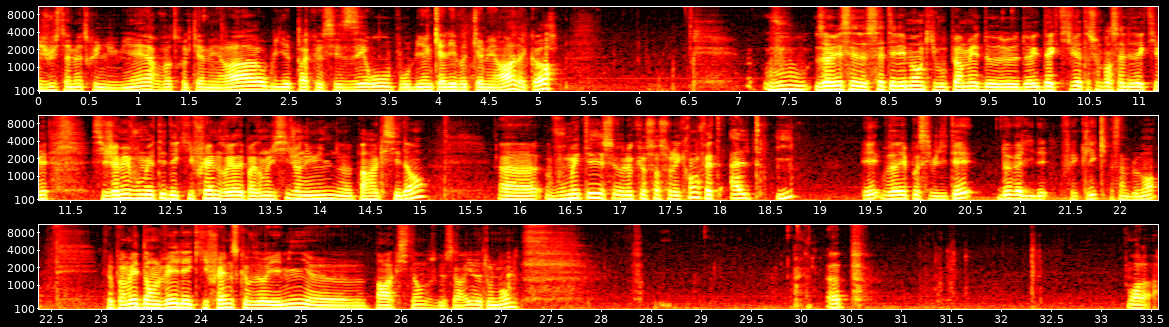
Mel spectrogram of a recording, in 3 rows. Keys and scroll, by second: 2.7 KP_0, 18.7 alt+i, 30.2 F12, 32.4 Escape.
